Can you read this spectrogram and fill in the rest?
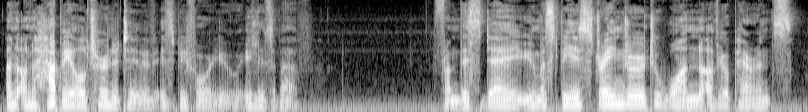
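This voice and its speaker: A narrator voicing an unruffled, sardonic older father in an audiobook, formal, measured and deadpan. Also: mid-range voice. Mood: dryly amused.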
